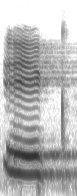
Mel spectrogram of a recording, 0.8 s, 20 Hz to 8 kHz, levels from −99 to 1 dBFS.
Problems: echo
